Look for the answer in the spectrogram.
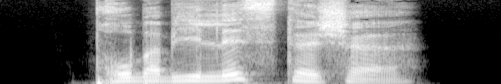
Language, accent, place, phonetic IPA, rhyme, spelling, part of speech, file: German, Germany, Berlin, [pʁobabiˈlɪstɪʃə], -ɪstɪʃə, probabilistische, adjective, De-probabilistische.ogg
- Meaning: inflection of probabilistisch: 1. strong/mixed nominative/accusative feminine singular 2. strong nominative/accusative plural 3. weak nominative all-gender singular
